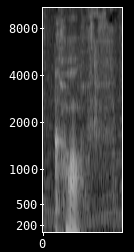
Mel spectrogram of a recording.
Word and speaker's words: cough: do you have a cough the word cough has an unusual pronunciation instead of a g sound we have an F sound here do you have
